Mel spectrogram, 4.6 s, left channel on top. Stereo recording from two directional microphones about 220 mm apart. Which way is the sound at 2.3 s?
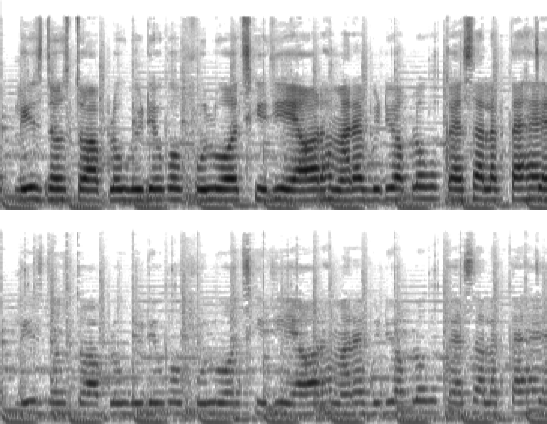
45° left (ahead or behind).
